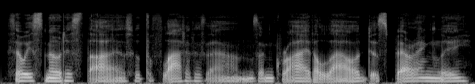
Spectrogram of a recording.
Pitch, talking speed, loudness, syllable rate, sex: 145 Hz, 190 wpm, -21 LUFS, 4.5 syllables/s, female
